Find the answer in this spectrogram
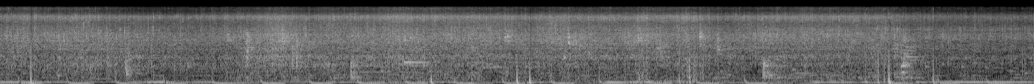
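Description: Diced onion sizzling in hot oil in a wok, with a steady hiss, stirred with a slotted metal spatula that scrapes and clicks against the pan now and then.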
